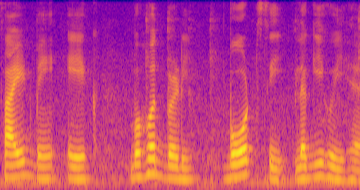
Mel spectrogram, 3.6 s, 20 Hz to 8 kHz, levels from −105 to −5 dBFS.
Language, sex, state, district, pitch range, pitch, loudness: Hindi, male, Punjab, Pathankot, 135-155 Hz, 140 Hz, -21 LUFS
